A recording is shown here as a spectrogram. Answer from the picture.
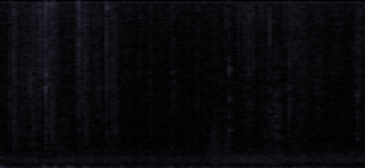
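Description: A retriever's paws thudding on grass in a quick galloping rhythm as it runs off, the footfalls strongest right at the start and fading, over a low steady rumble.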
